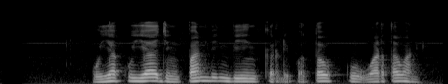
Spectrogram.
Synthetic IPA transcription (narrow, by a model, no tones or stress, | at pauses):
ujakujad͡ʒɨŋpanbiŋbiŋkɨrdḭpɔ̰t̪ɔkuwart̪awan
